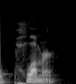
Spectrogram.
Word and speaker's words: plumber: Notice you don't pronounce the letter B. So plumber.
